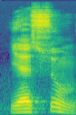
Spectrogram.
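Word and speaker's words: Iesum: at in 예숨. 아까 J가 I라고 했죠. 다시 처음부터 읽어보겠습니다. 시작. at in 예숨 크리스툼 필리움 에이우스 우니쿰 도미눔 노스트룸. 네. 이게 이제 J가 이 발음 나니까 제숨이 아니고 예숨이죠.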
